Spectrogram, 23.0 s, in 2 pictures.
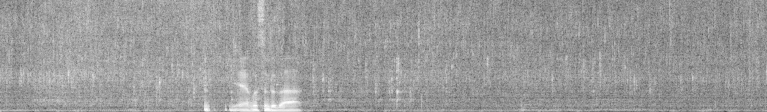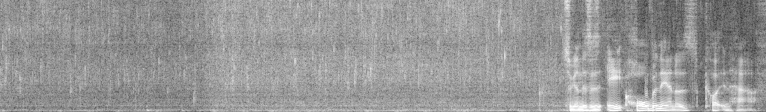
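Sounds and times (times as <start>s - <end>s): bananas sizzling in oil: 0.0s - 21.8s.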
